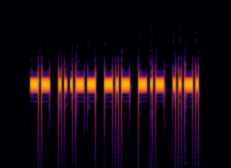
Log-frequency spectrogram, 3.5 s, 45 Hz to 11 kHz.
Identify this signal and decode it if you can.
Morse code, heard as a keyed tone, about 27 wpm, 700 Hz. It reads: M3KKF
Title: DXCC-100 Call Signs - 5 Characters - Repeated 3x - 28wpm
